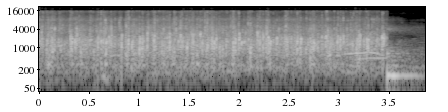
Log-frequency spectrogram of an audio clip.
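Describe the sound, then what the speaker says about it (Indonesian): Enthusiastic applause for a madrasah flag-raising (Paskibra) team honored for reaching national level: dense, steady clapping from a large audience for about three and a half seconds, then stopping abruptly. "Kasih apresiasi dulu, tepuk tangan."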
